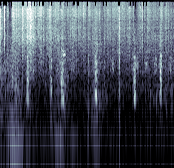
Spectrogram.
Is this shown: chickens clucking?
yes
